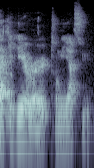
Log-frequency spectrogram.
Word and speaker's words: Takahiro Tomiyasu: Make sure you pronounce it right. Takahiro Tomiyasu.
